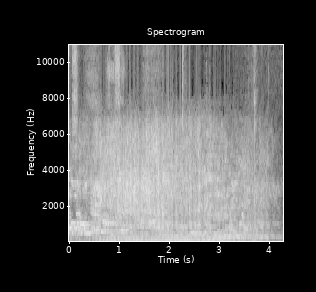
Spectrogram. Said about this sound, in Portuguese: o motoqueiro deixou a gente surdo aqui.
